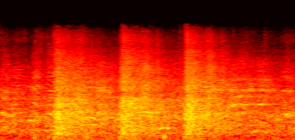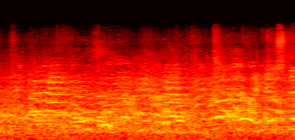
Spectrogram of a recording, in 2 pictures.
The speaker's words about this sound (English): There have been sporadic bursts of shooting and loud explosions. The people on the streets believe the operation's over. It isn't. The fighting is still going on.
